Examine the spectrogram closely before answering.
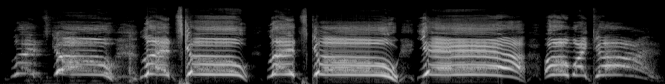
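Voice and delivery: real high-pitched shouts of celebration; ecstatic screaming. Real, not acted. Fan screams as his team drafts his favourite receiver, ecstatic. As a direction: scream it out, stretching the words. Reacts live to his team's pick.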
